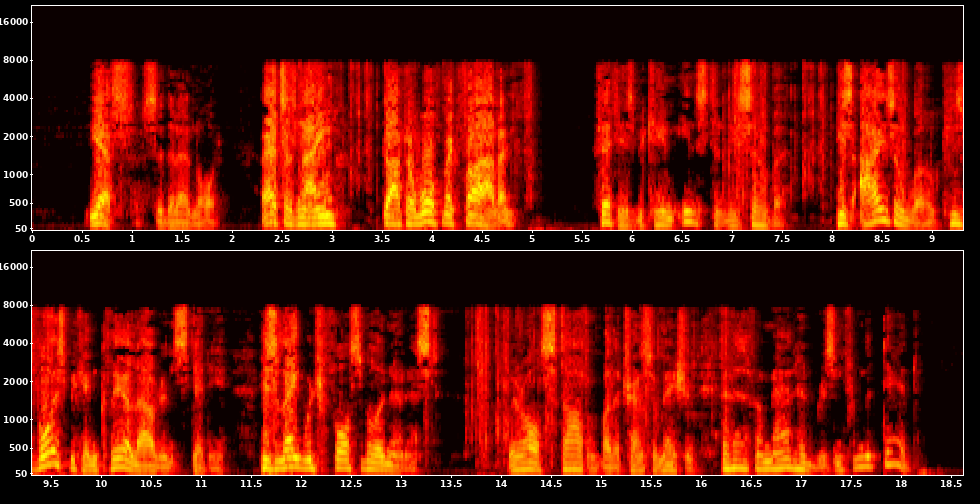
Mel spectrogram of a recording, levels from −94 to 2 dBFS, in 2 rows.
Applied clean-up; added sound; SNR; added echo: classical method log-MMSE.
